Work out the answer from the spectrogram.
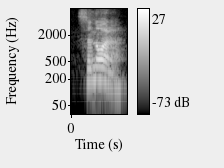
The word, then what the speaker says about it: Cenoura: all right so uh how do you say your last name Sonora okay Sonora is this like carrot you know like Kerry and Portuguese oh it's Portuguese okay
